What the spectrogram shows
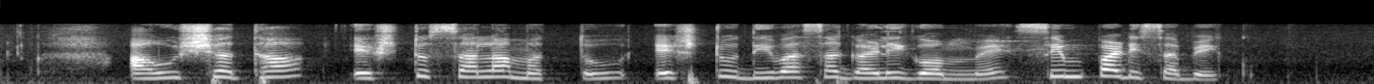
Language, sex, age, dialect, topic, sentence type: Kannada, female, 18-24, Coastal/Dakshin, agriculture, question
